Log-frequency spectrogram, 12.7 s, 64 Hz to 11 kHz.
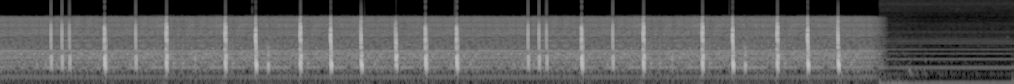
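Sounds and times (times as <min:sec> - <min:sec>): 
constant hiss: 0:00.0 - 0:12.6
low hum: 0:00.0 - 0:12.6
pulsar 0329+54 radio signal converted to sound clicks: 0:00.6 - 0:05.9, 0:06.6 - 0:10.7.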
